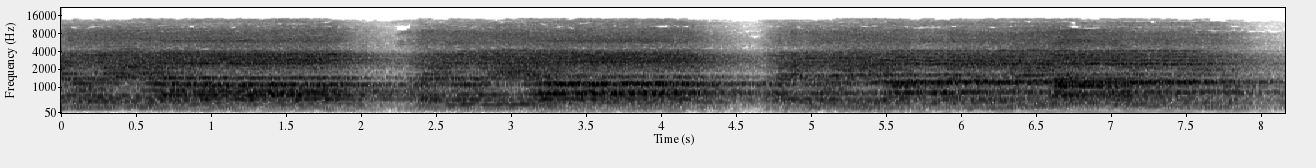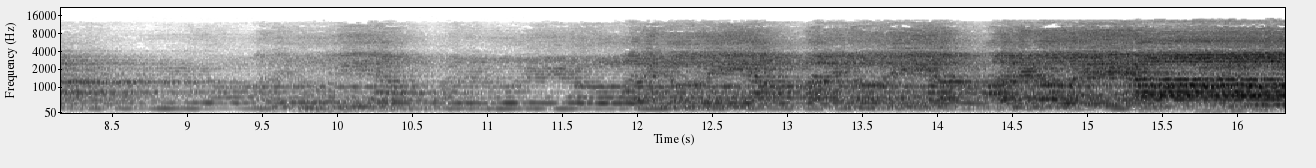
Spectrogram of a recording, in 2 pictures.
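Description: A choir singing slow chant in long held notes. It drops to a quieter passage about halfway through, then swells again.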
